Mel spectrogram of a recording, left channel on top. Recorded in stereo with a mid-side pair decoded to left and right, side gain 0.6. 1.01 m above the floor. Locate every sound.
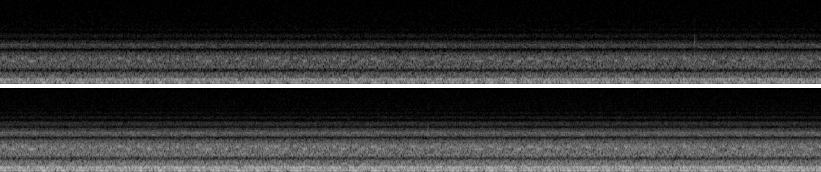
0.0 s an engine running: 35° right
